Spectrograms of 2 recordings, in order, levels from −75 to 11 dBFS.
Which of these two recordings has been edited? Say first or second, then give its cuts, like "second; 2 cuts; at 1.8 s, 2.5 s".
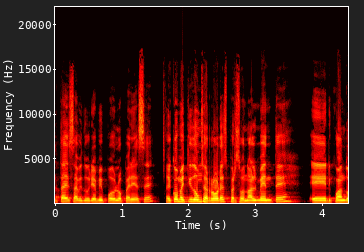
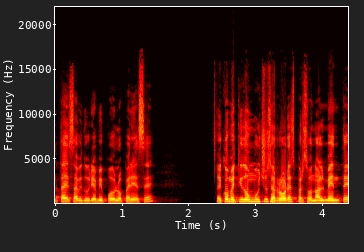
first; 2 cuts; at 1.6 s, 2.2 s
